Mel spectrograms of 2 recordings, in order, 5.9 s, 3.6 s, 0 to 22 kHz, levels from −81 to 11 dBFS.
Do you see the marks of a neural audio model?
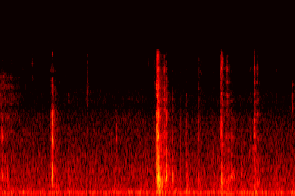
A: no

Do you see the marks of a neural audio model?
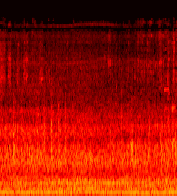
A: yes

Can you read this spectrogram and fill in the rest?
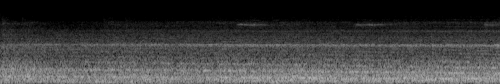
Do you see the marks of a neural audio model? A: yes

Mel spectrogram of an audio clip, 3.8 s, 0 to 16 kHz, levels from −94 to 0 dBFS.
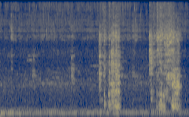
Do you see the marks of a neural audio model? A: no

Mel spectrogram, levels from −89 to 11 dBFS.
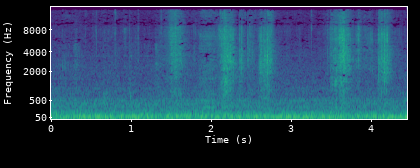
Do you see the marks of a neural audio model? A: no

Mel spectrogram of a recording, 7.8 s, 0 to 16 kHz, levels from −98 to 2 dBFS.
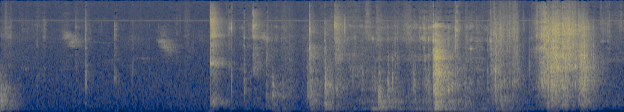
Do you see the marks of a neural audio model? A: no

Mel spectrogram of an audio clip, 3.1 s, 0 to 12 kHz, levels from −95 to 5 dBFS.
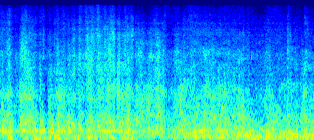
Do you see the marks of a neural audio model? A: yes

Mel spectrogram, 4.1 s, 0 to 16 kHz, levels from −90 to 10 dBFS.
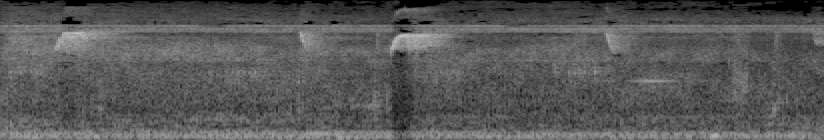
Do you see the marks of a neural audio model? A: no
